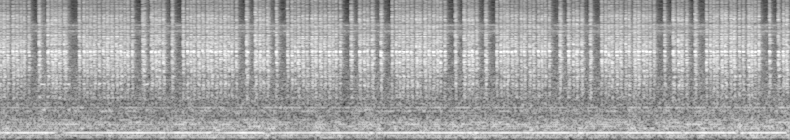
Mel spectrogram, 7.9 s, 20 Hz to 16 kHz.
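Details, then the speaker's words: Chinese CO2 glass-tube laser cutter run via RDWorks, glass etching at about 133% power in short pulses, at 200 mm/s: steady low hum with hiss and soft pulses about once a second; tube firing normally, longer hiss back to normal. "you can hear how hissy and noisy it is now we're up to 200 mm a second you can hear this is a much longer his this has gone back to normal"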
